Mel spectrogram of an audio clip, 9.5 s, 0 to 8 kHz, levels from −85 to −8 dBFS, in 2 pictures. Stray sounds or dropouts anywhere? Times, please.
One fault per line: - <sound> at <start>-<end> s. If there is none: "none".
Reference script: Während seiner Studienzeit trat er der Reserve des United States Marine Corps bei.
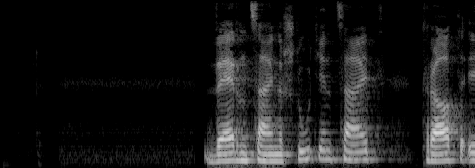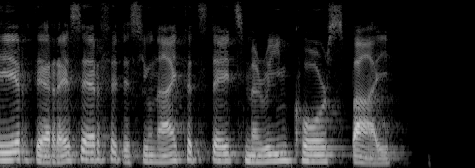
none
